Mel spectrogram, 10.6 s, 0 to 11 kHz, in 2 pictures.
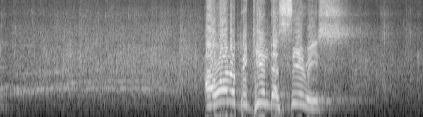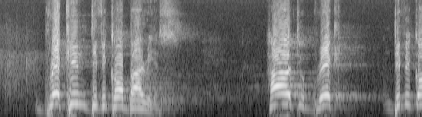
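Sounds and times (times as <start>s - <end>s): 
audience applauding: 0.0s - 5.8s
speech: 2.6s - 4.3s, 5.9s - 7.5s, 8.6s - 10.5s.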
